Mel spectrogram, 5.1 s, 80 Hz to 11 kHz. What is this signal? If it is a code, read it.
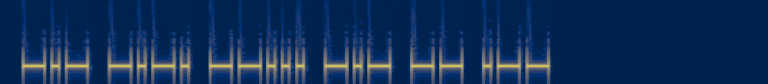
Morse code, heard as a keyed tone, about 25 wpm, 700 Hz. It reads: KC7KMW
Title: USA Call Signs Repeated 3x 25wpm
